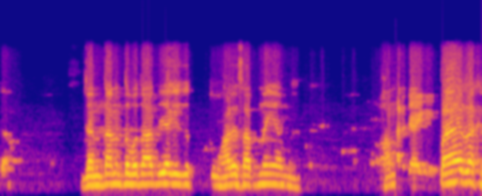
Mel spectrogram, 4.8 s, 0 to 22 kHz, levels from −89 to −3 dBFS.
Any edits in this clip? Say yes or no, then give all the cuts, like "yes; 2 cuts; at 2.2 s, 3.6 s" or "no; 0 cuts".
yes; 1 cut; at 3.9 s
